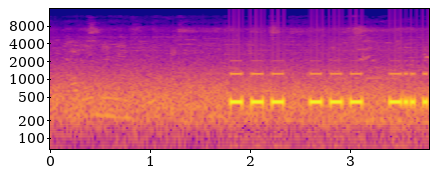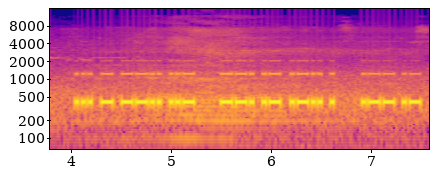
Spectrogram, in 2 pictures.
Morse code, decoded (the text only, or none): TTT TTT DE STZU GALE …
